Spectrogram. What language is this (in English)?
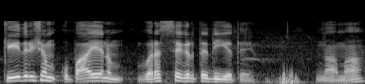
Sanskrit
